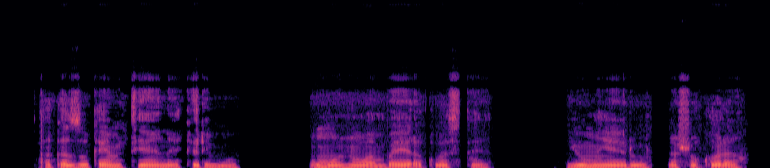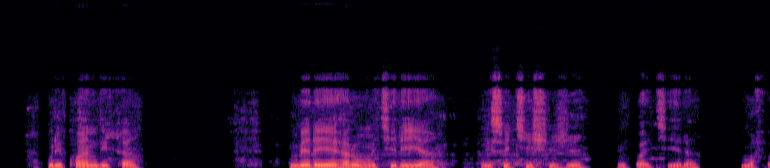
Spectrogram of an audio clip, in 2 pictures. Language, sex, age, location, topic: Kinyarwanda, male, 18-24, Kigali, finance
